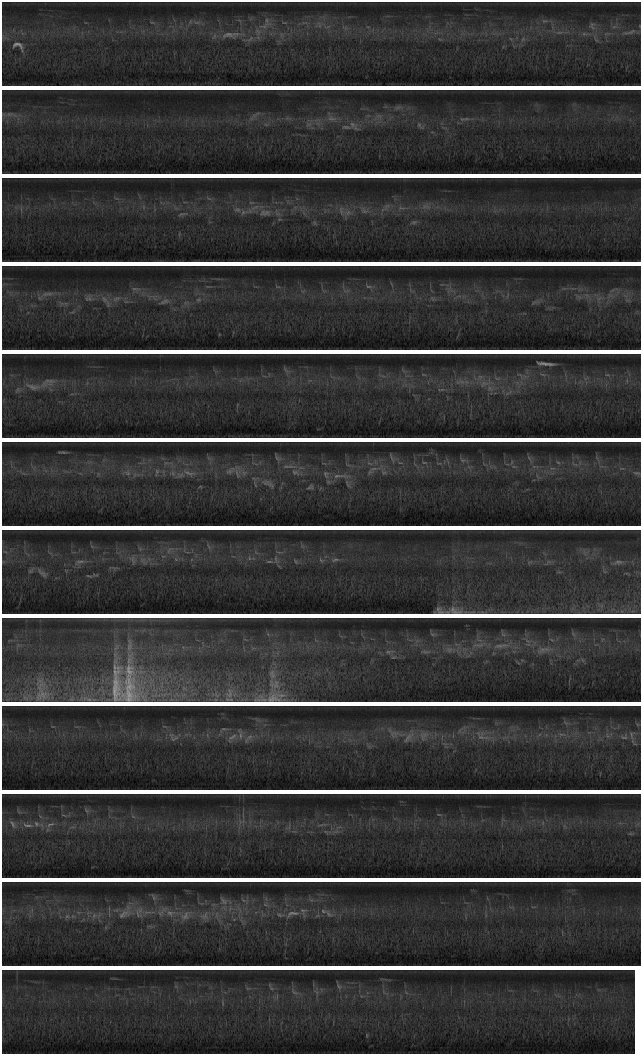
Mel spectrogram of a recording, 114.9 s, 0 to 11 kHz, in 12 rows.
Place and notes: Beethovenstraße, Lauda-Königshofen, Deutschland - Unterbalbach, under the bike-path-bridge on river Tauber.
Around Noon on a hot day in a shady spot by the river Tauber. Recorded with an Olympus LS 12 Recorder using the built-in microphones .Recorder was placed underneath the bike-path-bridge. The soft murmur of the river can be heard and numerous birds singing and calling. Bicycles and small motorbikes passing over the bridge. Bikers talking. A local train passing by on the railway next to the river. In the end a person with a dog appears to cool down in the shallow water.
